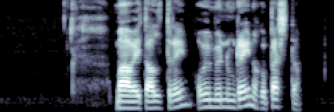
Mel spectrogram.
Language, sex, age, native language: Icelandic, male, 30-39, Icelandic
